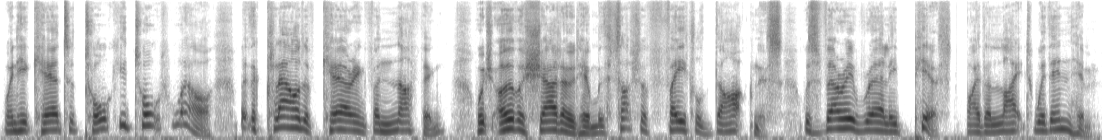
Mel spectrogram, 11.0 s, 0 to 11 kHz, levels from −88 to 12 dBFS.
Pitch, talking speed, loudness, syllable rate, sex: 150 Hz, 175 wpm, -19 LUFS, 4.7 syllables/s, male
